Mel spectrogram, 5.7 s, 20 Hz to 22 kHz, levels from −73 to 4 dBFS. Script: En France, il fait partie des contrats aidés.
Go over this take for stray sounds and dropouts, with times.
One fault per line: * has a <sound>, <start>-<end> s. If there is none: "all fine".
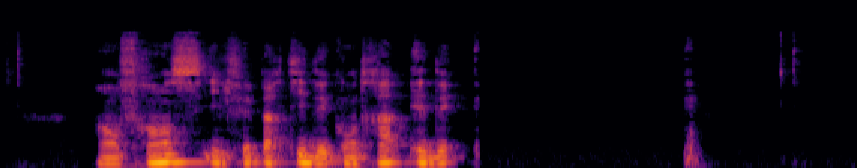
all fine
